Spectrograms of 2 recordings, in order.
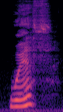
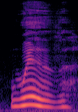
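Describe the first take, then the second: First: The th is voiceless, without vocal cord buzz. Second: The th is voiced, with vocal cord buzz. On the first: "con la th sorda" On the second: "con la th sonora"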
